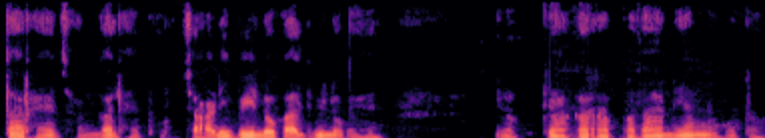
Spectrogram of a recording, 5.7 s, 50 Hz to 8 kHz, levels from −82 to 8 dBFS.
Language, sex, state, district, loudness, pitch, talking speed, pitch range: Hindi, male, Jharkhand, Sahebganj, -20 LUFS, 105 Hz, 240 wpm, 100-110 Hz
